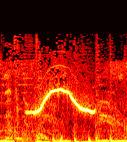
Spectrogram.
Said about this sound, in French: Tu as entendu le sifflet, hein? Bien sûr. Au moins la philosophie du coup de sifflet.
